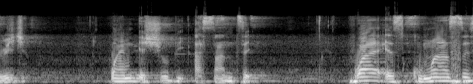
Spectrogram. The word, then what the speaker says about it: Asante: Let me ask, why do we still insist on calling it Ashanti Region when it should be Asante?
